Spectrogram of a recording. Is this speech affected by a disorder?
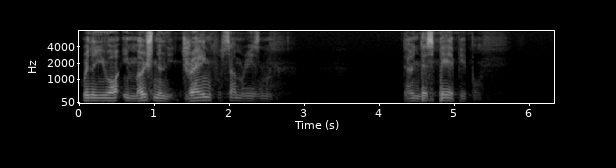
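Yes: cleft palate; congenital, numerous operations, upper jaw broken and pulled apart, tongue grown into palate, 1990s; talks funny, self-described.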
